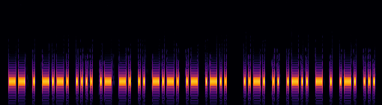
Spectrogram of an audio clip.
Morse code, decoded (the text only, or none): MECHANICAL FILTERS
